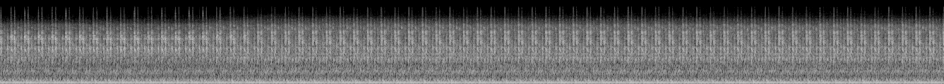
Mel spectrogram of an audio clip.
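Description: A steady, fast, evenly spaced ticking knock, a bit over two per second, runs over a smooth idle without changing; the source is unclear.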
